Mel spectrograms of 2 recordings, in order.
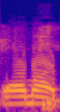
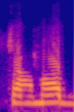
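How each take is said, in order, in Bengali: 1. প্রথম স্বরধ্বনিটি ভারী শোনায়, 'o'-এর মতো। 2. প্রথম স্বরধ্বনিটি খোলা শোনায়, 'a'-এর মতো।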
